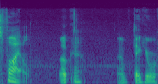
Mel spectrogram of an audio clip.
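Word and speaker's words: faille: I saw it all over the web like people saying fail and I'm like no it is it's file if you even look it up uh f a i l l e oh it's file okay I take your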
